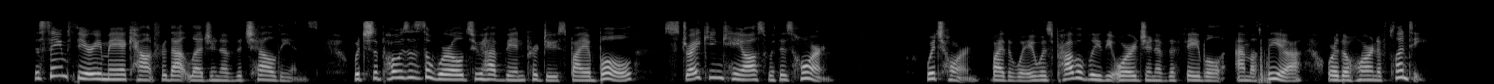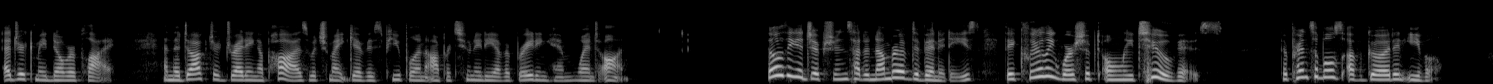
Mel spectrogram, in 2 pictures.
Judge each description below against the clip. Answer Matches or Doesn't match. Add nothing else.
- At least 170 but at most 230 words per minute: Matches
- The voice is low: Doesn't match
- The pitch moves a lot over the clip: Doesn't match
